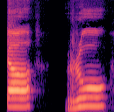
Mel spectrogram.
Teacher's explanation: जो हमारी टंग है वो हमारे तालू के आगे वाले भाग से टच होती है। जो रु है ये हमारा मुर्धा से प्रोनाउंस होता है। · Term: मृदा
